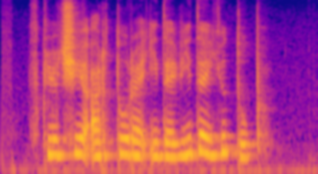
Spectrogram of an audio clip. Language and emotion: Russian, neutral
